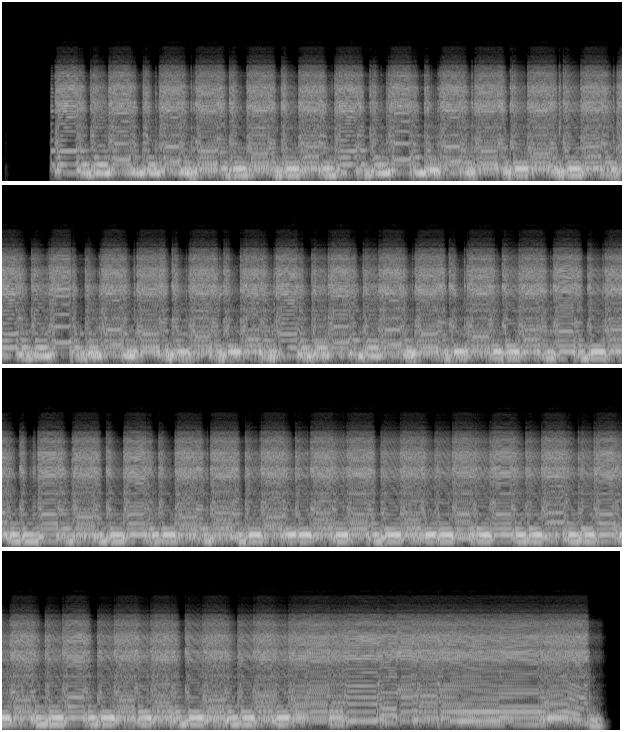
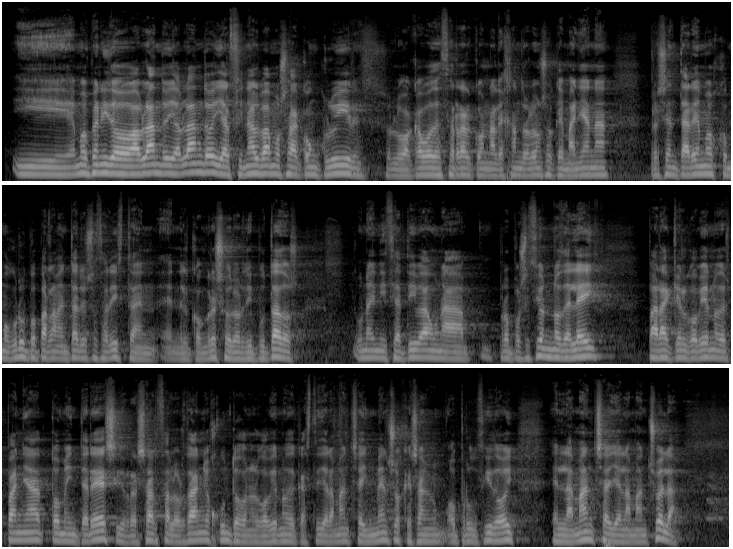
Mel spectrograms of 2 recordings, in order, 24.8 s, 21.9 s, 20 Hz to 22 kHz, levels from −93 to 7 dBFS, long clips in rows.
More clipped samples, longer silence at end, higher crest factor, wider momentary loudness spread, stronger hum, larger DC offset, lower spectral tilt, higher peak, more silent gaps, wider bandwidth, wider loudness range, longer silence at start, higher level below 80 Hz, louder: neither; first, 0.15 s vs 0 s; second, 12 dB vs 22 dB; second, 2 LU vs 11 LU; neither; neither; first, -6 dB/octave vs -3.5 dB/octave; first, -8 dBFS vs -14 dBFS; neither; second, 7.4 kHz vs 19.5 kHz; second, 1 LU vs 6 LU; first, 0.5 s vs 0.1 s; first, -52 dBFS vs -70 dBFS; first, -21 LUFS vs -36 LUFS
